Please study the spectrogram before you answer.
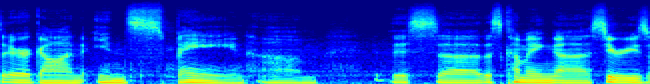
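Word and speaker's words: Aragón: I believe that's how you pronounce it, Aragon in Spain.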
